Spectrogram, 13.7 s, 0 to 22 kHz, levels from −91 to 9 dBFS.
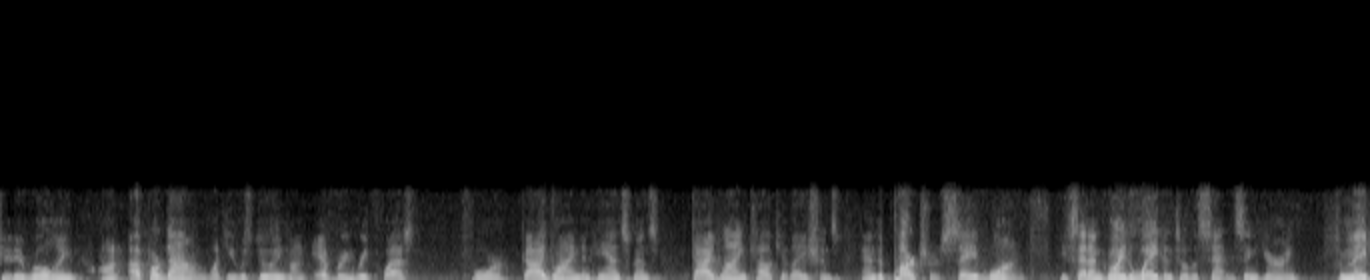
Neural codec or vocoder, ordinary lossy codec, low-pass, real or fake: codec, 16 kHz, 1.1 kbps, Voila-Tokenizer; Opus, 24 kbps; 7.2 kHz; fake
